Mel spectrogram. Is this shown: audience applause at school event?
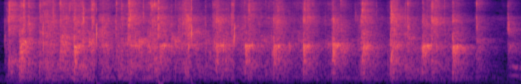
yes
